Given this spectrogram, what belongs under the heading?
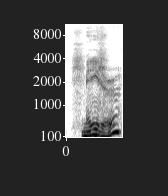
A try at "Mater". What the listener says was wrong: You pretty much had the pronunciation of the E right, but you still pronounced it in English. Yeah, you said Mater. No, it is Mater. but you said Mater.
